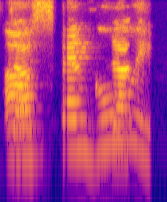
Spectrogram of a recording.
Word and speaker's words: Svengoolie: Oh, she said, I don't know how to pronounce it. It's Svengoolie.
